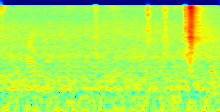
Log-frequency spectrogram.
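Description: A steady low background hum with a few faint clicks, then one sharp crack near the end.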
